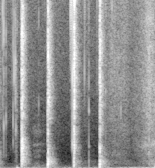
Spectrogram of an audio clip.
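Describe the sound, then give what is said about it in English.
Four sharp hand claps by one person as a sign of respect, in a slow, steady rhythm, each a crisp, bright smack that dies away quickly, with low background noise between them and no talking. “Wait, let me clap.”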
